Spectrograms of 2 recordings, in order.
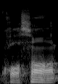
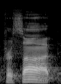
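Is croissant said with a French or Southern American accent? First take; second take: French; Southern American. First: It is said with a French accent. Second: It is said with a Southern American accent. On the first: The speaker now pronounces it this way. "with a French accent" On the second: The speaker used to pronounce it this way. "South Carolina croissant"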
